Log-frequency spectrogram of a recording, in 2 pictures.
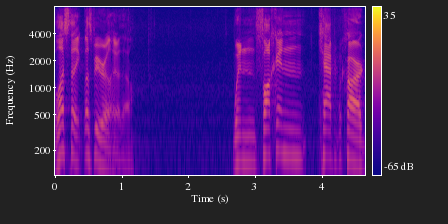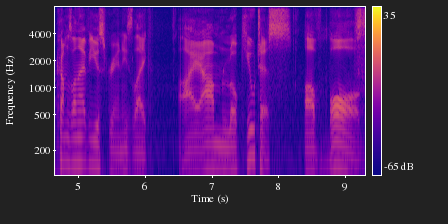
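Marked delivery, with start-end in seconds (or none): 6.5-9.2 very slow, deliberate voice, every word dragged out. Quoting the view-screen line from Captain Picard in a Locutus impression. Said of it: "even me doing a shitty impression of that gives me the shivers".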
